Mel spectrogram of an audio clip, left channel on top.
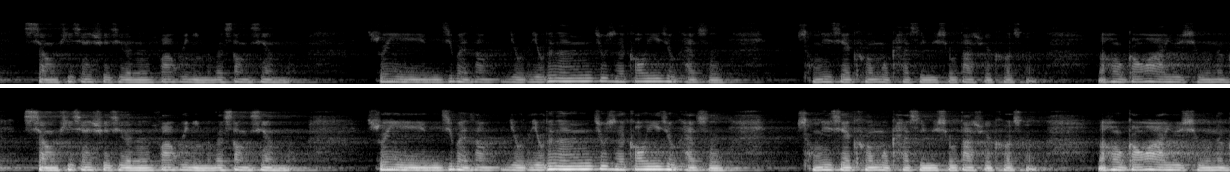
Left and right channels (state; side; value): quieter; left; 15.2 dB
